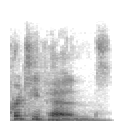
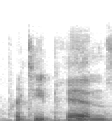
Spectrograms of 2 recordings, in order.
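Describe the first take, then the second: First: The vowel sounds like the one in 'pen'. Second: The vowel sounds like the one in 'pin'. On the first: The speaker calls it wrong. "not pens" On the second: The speaker calls it right. "I need to pronounce it pretty pins"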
